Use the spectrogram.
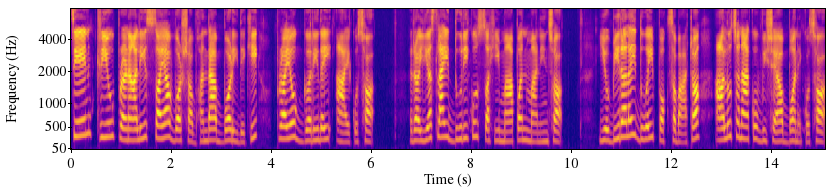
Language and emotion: Nepali, neutral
